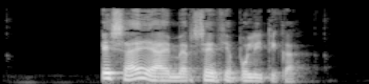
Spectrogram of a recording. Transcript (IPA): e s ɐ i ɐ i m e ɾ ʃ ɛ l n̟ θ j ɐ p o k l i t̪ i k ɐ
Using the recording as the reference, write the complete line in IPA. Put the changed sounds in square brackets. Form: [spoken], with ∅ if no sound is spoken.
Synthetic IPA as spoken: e s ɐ [ɛ] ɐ [e] m e ɾ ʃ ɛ [∅] n̟ θ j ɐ p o [∅] l i t̪ i k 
